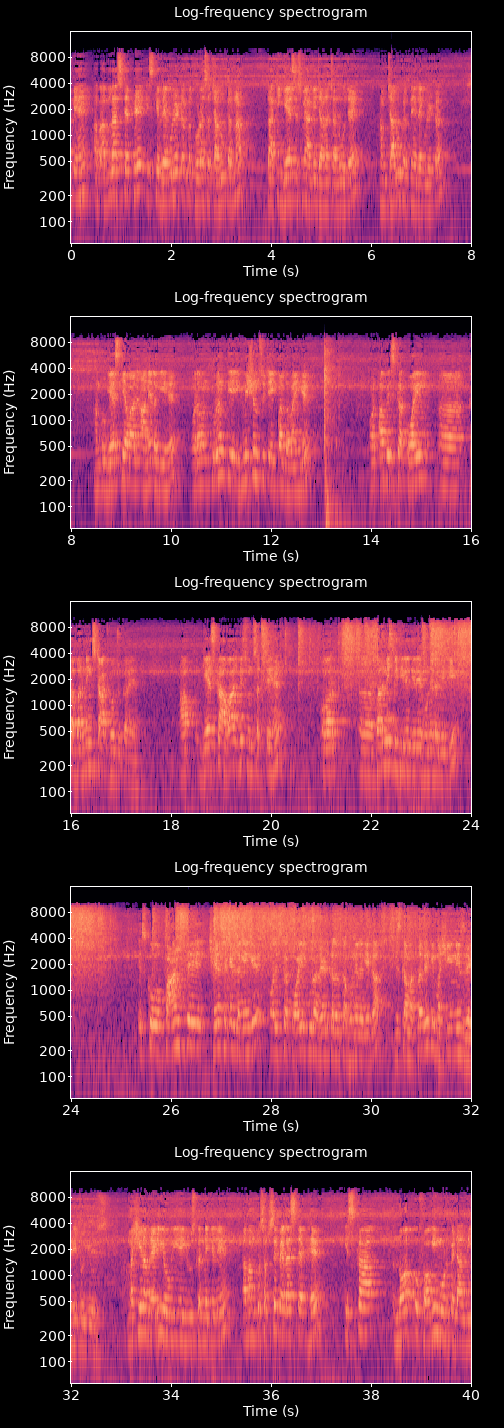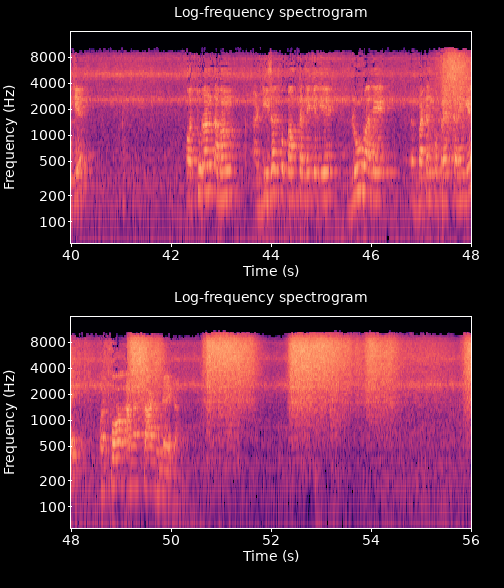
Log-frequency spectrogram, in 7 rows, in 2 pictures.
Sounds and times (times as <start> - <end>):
Speech: 0.0 - 7.6, 8.5 - 12.9, 14.0 - 17.4, 18.2 - 20.4, 21.0 - 23.8, 25.4 - 40.4, 42.3 - 50.3.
